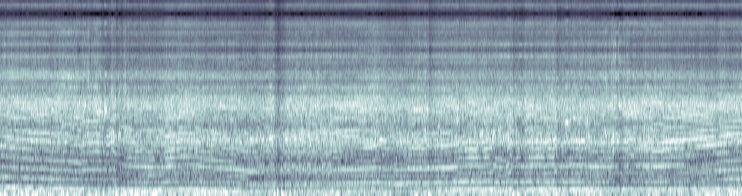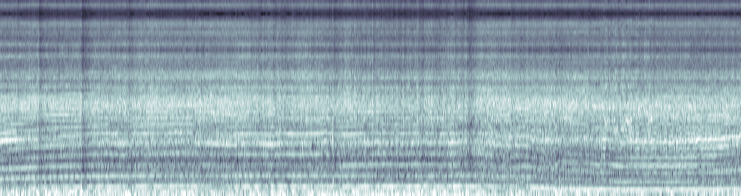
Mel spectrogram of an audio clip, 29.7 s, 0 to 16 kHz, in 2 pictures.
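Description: Rotax Max 125 cc two-stroke kart engine at full race pace, heard from on board the kart. Its pitch drops while braking into corners about five seconds in and again near the end, and stays high and steady along a straight in between.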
